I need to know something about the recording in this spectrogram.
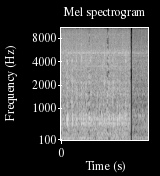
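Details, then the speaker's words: BMW E46 N42 petrol engine at cold idle after air pump switches off: quick rhythmic clacking from drive belt area, quieter after minutes; tensioner replaced, alternator or its pulley or shorter 1870mm belt suspected. "When it's cold, there's some noise, so we can start the car. You hear the noise, the clunk, clunk, clunk."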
